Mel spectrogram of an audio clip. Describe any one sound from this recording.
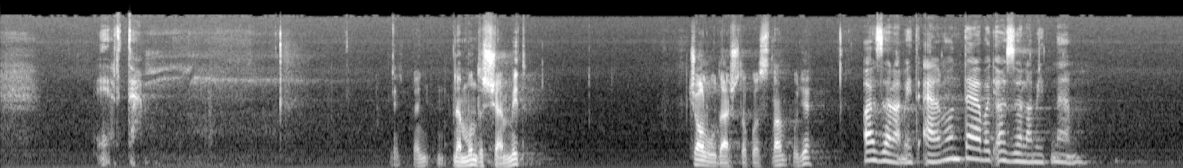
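A woman reads out calmly into a microphone.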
